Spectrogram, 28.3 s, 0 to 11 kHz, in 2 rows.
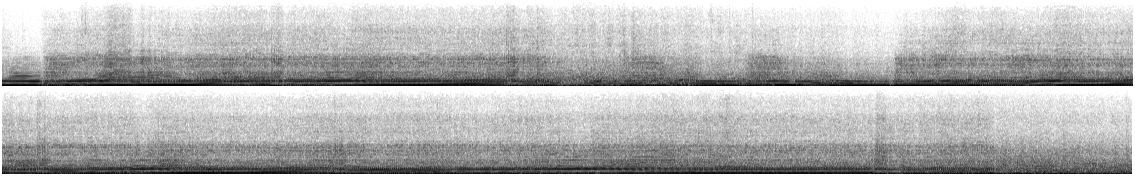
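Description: A 2008 Audi TT race car's engine heard from inside the car at racing speed, its pitch climbing and dropping in steps through the gears, dipping and recovering about ten seconds in, and holding steady for several seconds near the end. A steady rush of road and wind noise runs underneath.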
